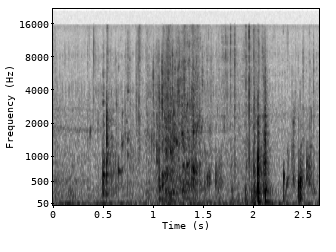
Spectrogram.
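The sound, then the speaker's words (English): Someone drinks water: a soft liquid slosh followed by a few quiet gulps and small clicks, with no talking. “I drink a lot of water, yeah. So that's the noise you're hearing in the background.”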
